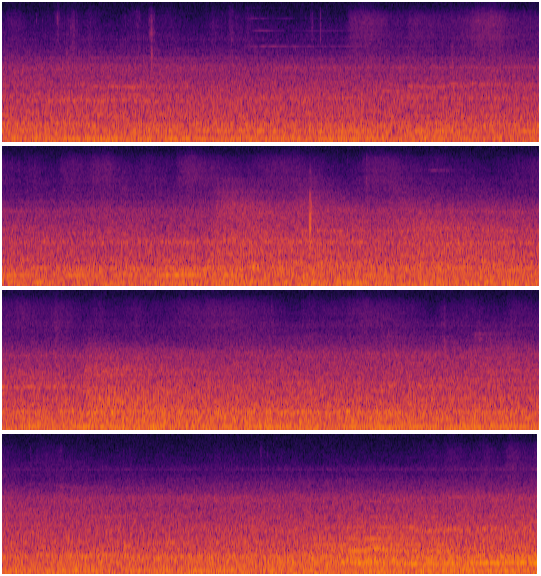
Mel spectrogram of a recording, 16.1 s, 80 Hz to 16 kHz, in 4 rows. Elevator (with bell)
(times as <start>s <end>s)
0.0s 6.1s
